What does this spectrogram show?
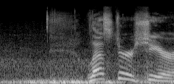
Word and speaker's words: Leicestershire: Leicestershire, okay. Leicestershire, okay. Thanks for the help with the pronunciation.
